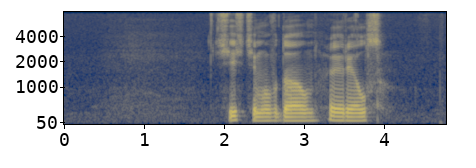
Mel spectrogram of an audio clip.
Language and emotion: Russian, sad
